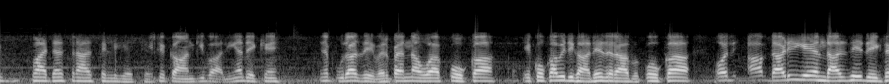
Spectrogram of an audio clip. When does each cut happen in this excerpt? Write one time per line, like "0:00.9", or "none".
0:01.6

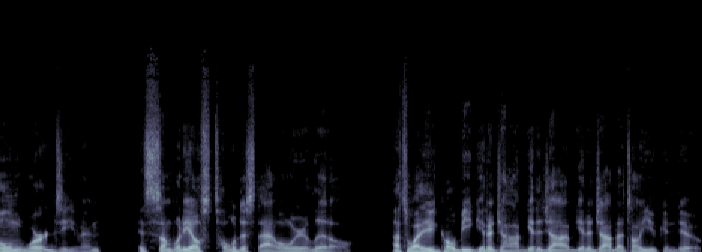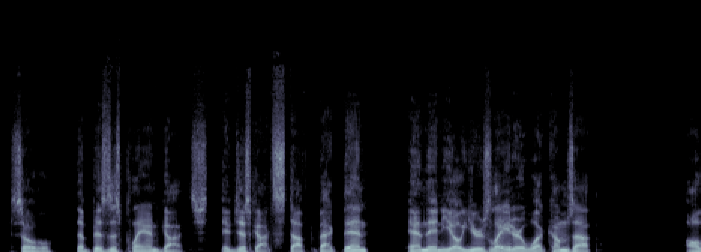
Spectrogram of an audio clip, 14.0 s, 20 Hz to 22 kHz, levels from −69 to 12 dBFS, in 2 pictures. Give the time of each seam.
0:07.1

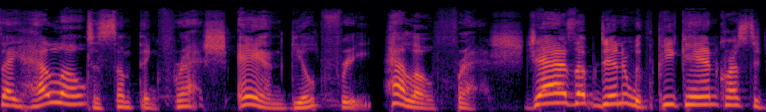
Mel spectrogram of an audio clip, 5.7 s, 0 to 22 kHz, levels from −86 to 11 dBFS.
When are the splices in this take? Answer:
none

